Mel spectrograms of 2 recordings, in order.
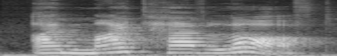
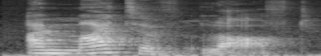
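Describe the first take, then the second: First: Might have is said as two full words. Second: Might have is contracted into one short syllable.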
